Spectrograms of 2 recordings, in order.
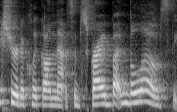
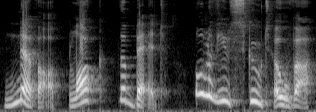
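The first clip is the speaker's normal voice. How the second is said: louder, bossy monster teacher; instructing monster; 4 semitones higher, 6 dB louder than usual. Acted. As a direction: give the order firmly. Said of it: "the yellow one instructed".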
